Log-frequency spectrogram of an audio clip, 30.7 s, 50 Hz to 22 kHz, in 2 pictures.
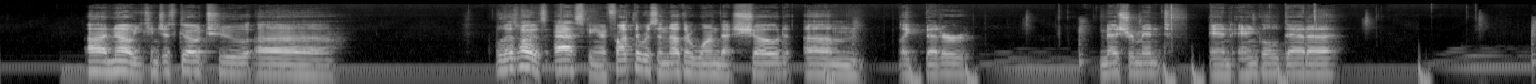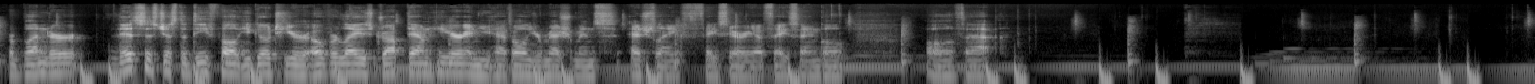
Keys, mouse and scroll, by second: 10.5 Tab, 11.1 middle click, 12.6 middle click, 14.2 shift+middle click.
